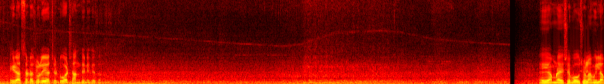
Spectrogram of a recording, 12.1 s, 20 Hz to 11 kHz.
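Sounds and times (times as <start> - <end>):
bus engine and road rumble: 0.0 - 12.0.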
